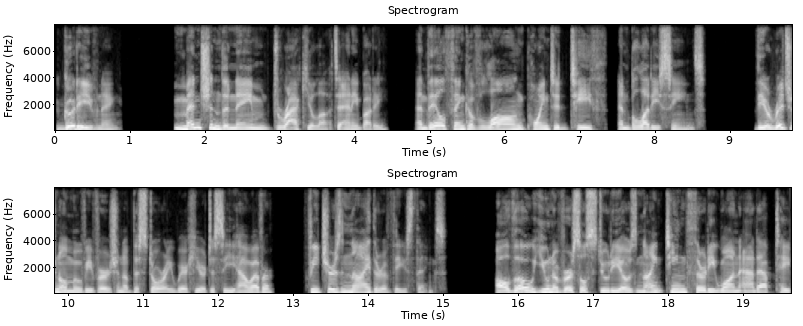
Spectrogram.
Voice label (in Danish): Dokumentar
